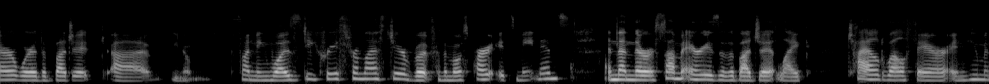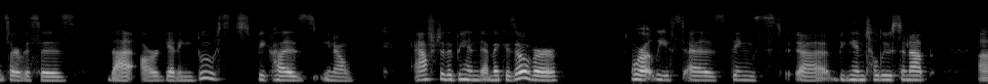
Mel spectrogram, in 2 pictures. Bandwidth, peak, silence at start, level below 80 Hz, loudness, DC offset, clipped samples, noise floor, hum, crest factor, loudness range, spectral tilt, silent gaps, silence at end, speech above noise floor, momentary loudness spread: 11.5 kHz; -8 dBFS; 0 s; -76 dBFS; -28 LUFS; under 0.1%; under 0.1%; -80 dBFS; none; 20 dB; 5 LU; -6 dB/octave; none; 0 s; 53 dB; 13 LU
